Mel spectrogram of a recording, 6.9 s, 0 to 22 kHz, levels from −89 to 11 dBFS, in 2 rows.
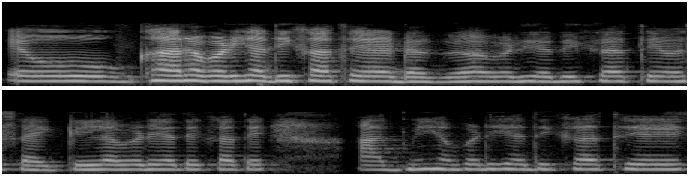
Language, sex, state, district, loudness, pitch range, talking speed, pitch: Hindi, female, Chhattisgarh, Korba, -26 LUFS, 220-235 Hz, 175 wpm, 225 Hz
